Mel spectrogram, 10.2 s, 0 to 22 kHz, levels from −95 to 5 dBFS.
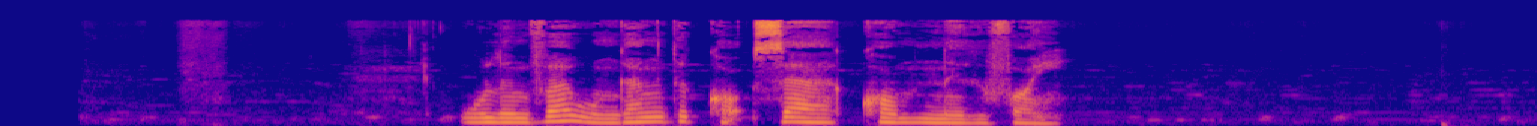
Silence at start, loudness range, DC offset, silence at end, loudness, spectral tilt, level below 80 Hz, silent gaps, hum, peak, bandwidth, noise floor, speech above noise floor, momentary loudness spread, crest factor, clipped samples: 3.1 s; 14 LU; under 0.1%; 3.2 s; -22 LUFS; -3 dB/octave; -62 dBFS; none; none; -2 dBFS; 12 kHz; -72 dBFS; 48 dB; 18 LU; 26 dB; under 0.1%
